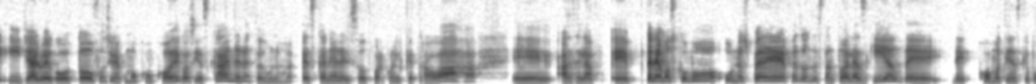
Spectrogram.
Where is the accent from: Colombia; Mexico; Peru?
Colombia; Una es de Suecia y pues yo, que soy colombiana.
